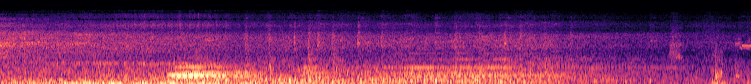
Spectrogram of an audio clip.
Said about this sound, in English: On the train. Train? Where?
